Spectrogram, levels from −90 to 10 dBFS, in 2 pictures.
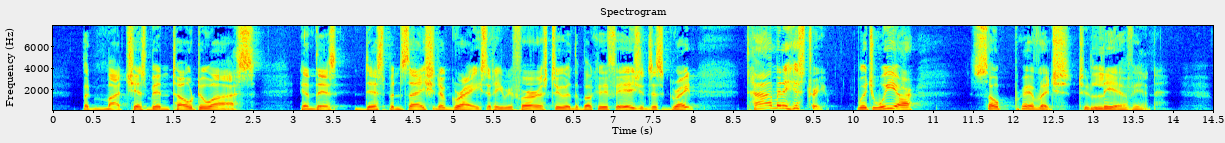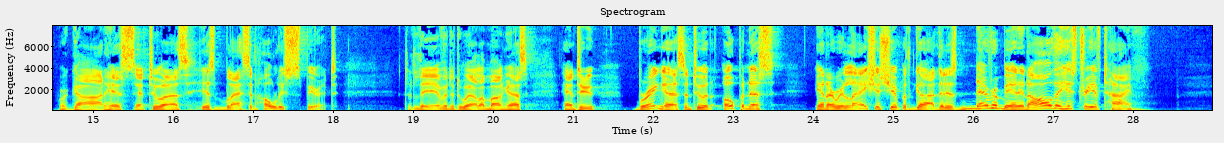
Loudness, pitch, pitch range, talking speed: -10 LUFS, 140 Hz, 120-155 Hz, 150 wpm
